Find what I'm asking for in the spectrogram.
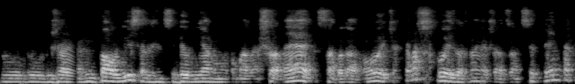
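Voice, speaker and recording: A somewhat breathy voice with ordinary pitch variation. It moves at a fairly quick pace with hardly any pauses. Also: man, fairly high pitch for a man. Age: 60s. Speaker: ufology contactee. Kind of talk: interview storytelling. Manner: casual, conversational.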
